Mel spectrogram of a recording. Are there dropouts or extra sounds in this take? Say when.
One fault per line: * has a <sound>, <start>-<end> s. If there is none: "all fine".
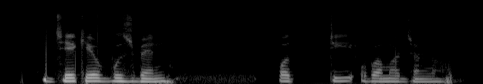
all fine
